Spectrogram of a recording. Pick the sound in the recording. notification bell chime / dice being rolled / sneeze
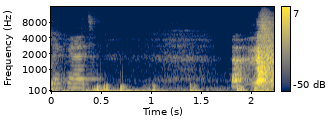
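sneeze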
